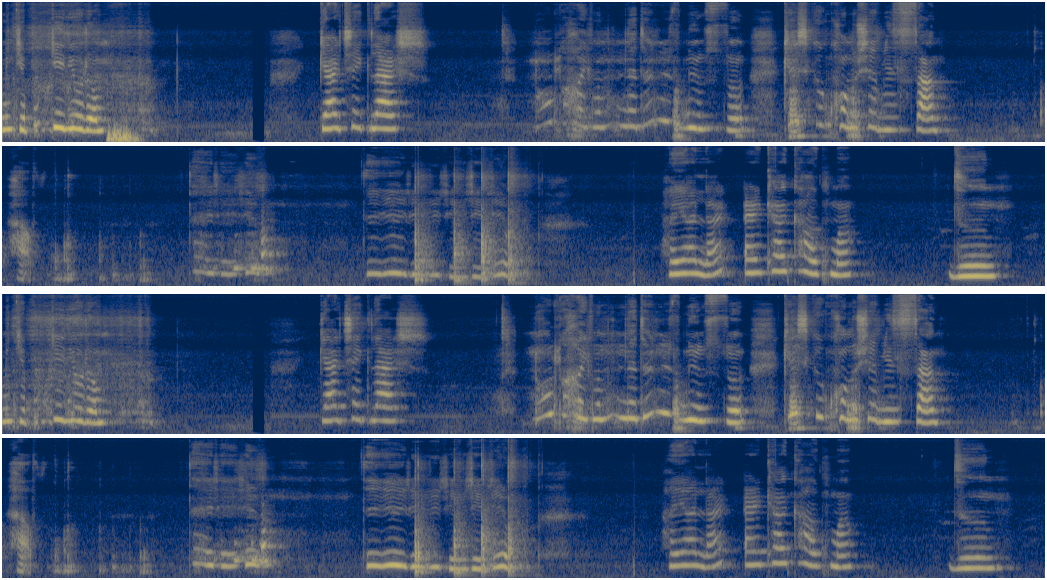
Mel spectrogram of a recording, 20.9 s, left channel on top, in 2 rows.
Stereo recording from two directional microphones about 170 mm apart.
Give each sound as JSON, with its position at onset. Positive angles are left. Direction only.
{"t": 0.0, "sound": "a child's voice", "side_deg": 15}
{"t": 2.7, "sound": "a child's voice", "side_deg": 15}
{"t": 4.9, "sound": "a child's voice", "side_deg": -35}
{"t": 10.5, "sound": "a woman's voice", "side_deg": -20}
{"t": 12.3, "sound": "a woman's voice", "side_deg": -25}
{"t": 15.8, "sound": "a sound", "side_deg": -20}
{"t": 17.0, "sound": "a child's voice", "side_deg": 10}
